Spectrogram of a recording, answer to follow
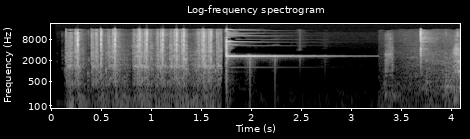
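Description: Typewriter sound effect: a quick run of about a dozen key clicks, then, just under two seconds in, a single bright bell ding that rings and fades over about a second and a half. Two faint clicks follow near the end.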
